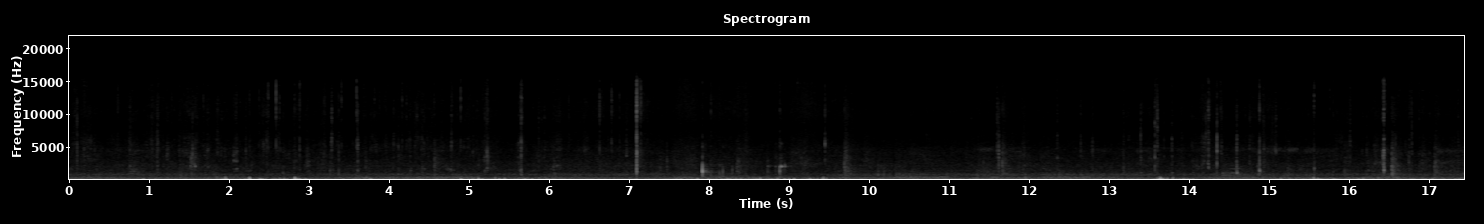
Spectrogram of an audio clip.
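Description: Close handling of grey PVC pipe fittings and a roll of thread seal tape as the tape is wrapped onto a threaded adapter: scattered light plastic clicks and knocks over a low rumble.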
